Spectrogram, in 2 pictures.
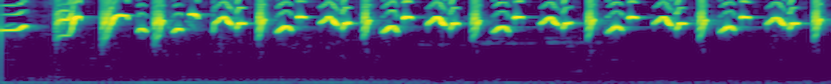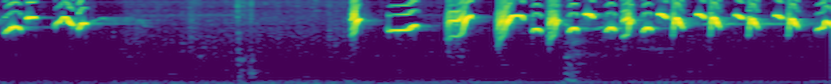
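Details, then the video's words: Van Hasselt's sunbird (kolibri wulung) pours out dense, very high twittering chirps for over four seconds, falls silent for more than a second, then resumes the fast piercing run; a master track for white-rumped shama. "Pancingan Kolibri Wulung Full Tembakan Besetan Pedas"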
